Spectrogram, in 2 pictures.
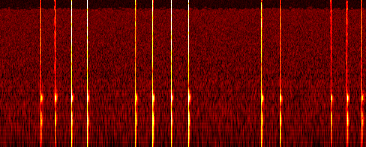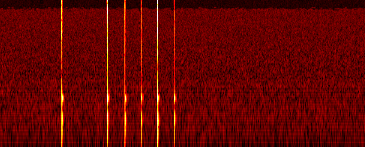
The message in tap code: THE

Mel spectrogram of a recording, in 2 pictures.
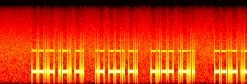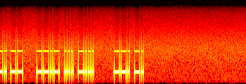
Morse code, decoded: QRN AGN YL QRM QSB GN

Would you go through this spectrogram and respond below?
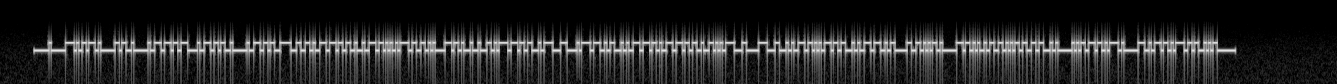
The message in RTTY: LA MALALTIA PAREIX QUE COMENCA A PROVOCAR CANVIS FISICS EN ELS

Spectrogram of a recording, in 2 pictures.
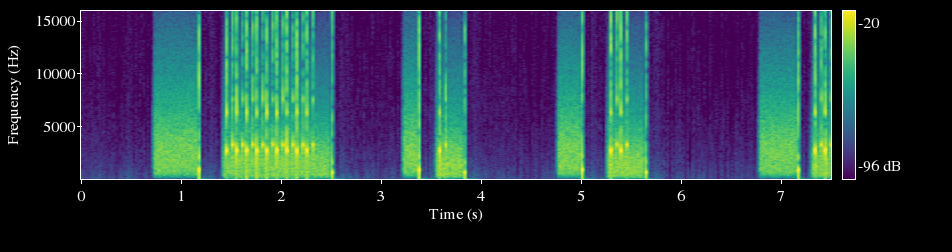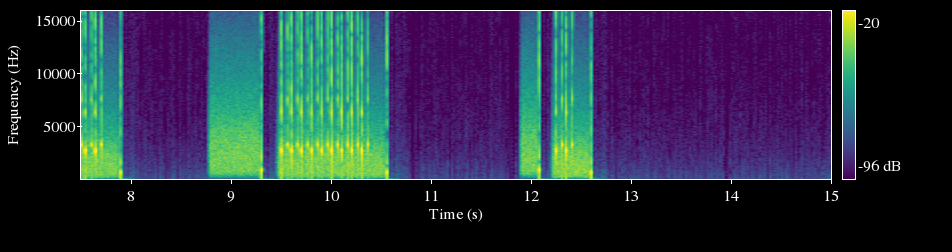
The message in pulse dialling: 9 1 2 4 9 2

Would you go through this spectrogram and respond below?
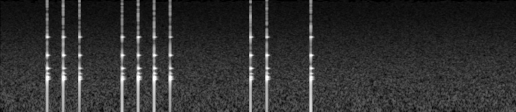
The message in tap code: OF

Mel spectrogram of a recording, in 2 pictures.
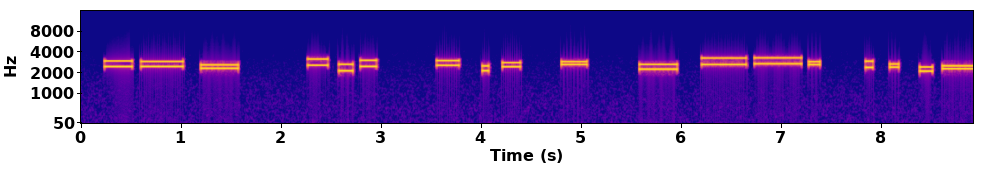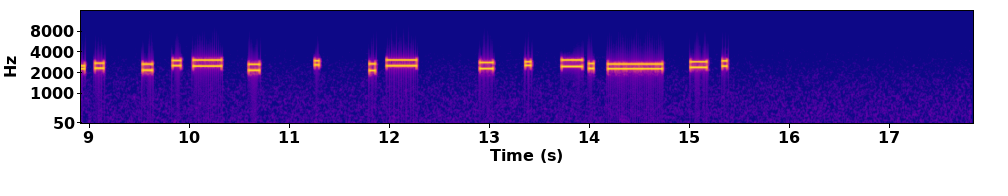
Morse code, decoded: none

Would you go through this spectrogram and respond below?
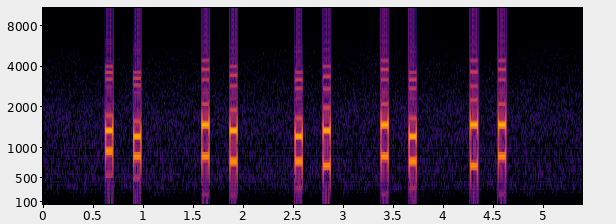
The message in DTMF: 07 95 42 94 39

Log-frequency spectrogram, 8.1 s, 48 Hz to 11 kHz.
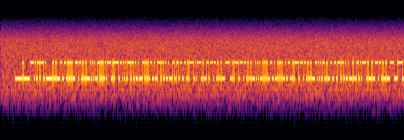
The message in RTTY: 86 64334 40 88337 53 660623 408 731 …

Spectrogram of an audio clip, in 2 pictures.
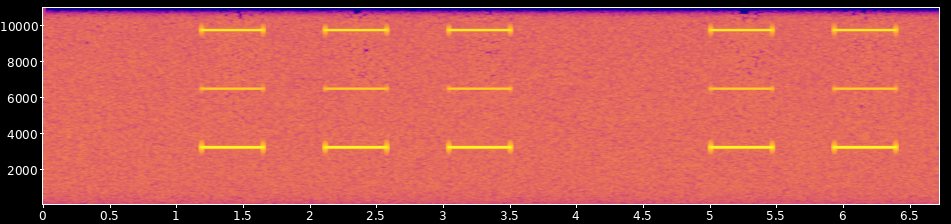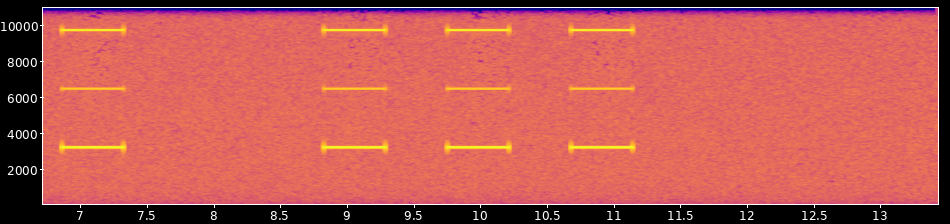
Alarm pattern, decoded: temporal three

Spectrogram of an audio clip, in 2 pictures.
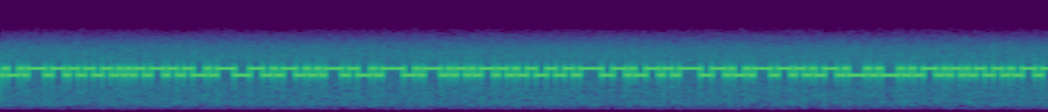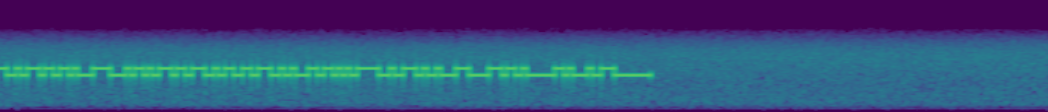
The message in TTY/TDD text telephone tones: … IS CONNECTED WITH THE AKKADIAN GOD NINURTA. GA

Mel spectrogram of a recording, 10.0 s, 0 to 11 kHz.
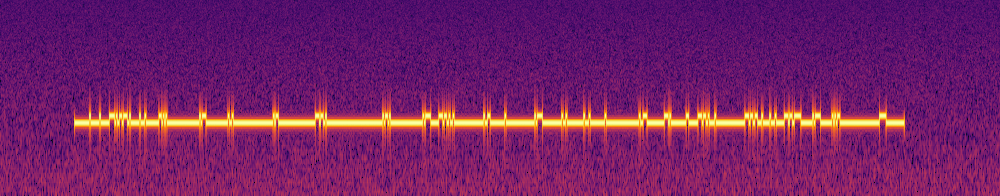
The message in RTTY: QRZ? DE 2E1AHV K CQ TEST

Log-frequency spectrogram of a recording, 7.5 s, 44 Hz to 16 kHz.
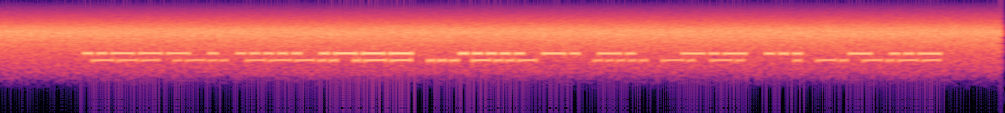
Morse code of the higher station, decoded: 2E5J 5NN KS TU

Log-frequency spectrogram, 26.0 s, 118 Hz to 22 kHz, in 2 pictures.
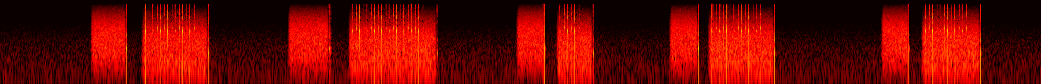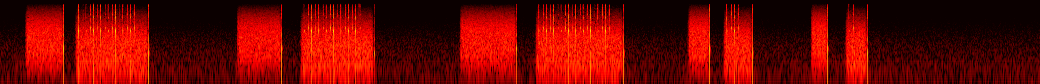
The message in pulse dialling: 7 0 3 7 6 8 8 0 2 1

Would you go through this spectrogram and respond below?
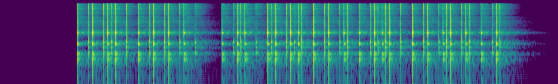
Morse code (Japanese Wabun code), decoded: ネコ ワカリマシタ

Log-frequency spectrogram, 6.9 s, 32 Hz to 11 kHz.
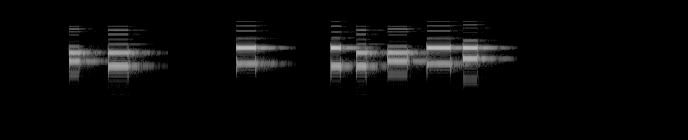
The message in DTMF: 71 6 3176#

